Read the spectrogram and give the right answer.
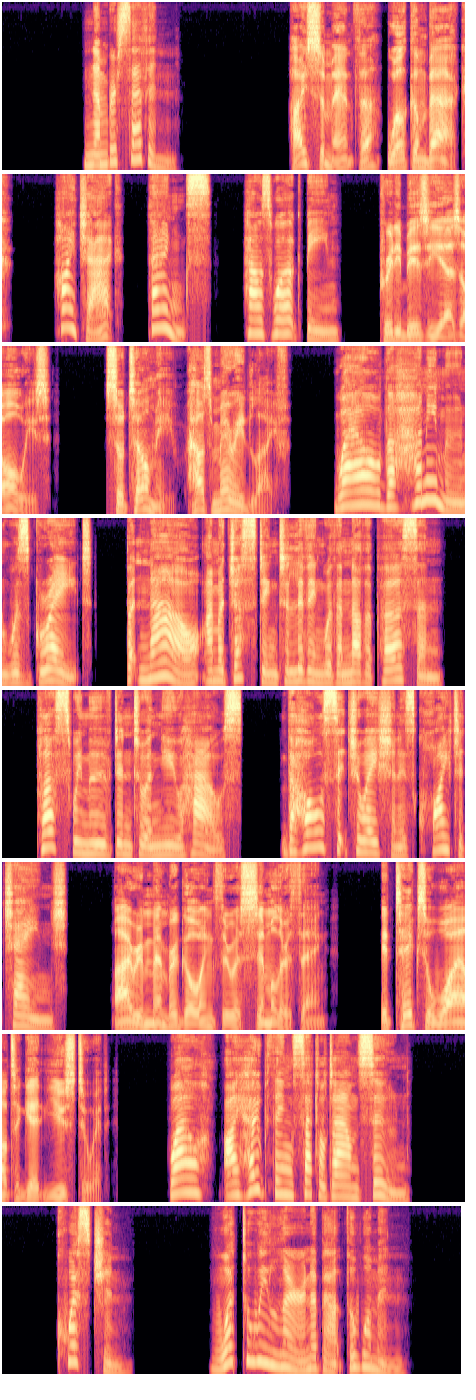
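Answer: She recently got married and is adjusting to big changes.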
